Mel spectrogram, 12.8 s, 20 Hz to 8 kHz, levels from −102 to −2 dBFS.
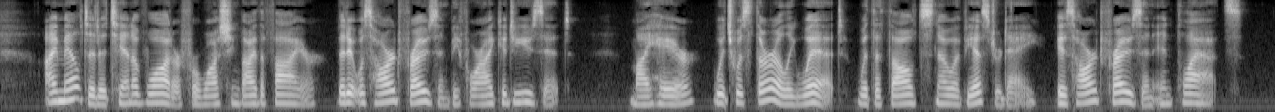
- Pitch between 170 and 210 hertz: Yes, high, 190 Hz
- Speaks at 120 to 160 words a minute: No, average, 180 wpm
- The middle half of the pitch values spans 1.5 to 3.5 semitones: Yes, average, 2.8 semitones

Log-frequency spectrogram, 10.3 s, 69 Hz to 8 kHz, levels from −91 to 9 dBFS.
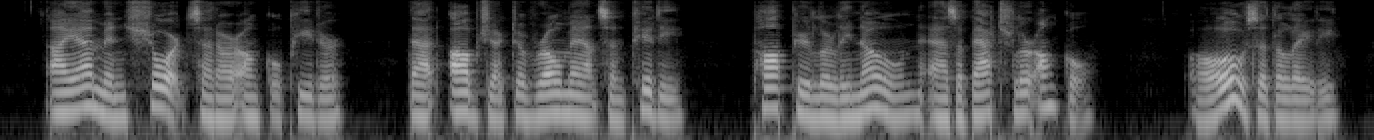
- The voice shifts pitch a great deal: No, average, 2.9 semitones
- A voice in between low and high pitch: Yes, medium, 155 Hz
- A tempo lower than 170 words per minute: Yes, average, 145 wpm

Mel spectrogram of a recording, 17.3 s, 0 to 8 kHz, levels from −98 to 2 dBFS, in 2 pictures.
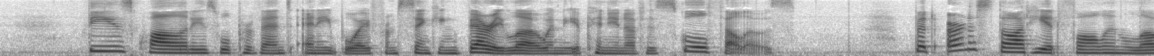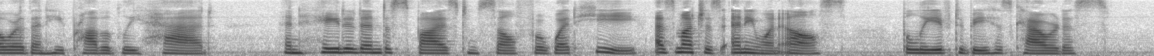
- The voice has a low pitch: No, medium, 170 Hz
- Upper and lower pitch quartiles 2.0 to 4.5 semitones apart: Yes, average, 3.6 semitones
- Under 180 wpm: Yes, average, 155 wpm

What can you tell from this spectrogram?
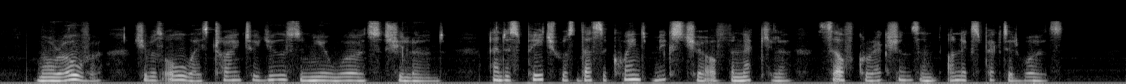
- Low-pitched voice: No, medium, 180 Hz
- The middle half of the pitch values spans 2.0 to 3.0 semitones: Yes, average, 2.7 semitones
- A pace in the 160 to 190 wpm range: No, average, 145 wpm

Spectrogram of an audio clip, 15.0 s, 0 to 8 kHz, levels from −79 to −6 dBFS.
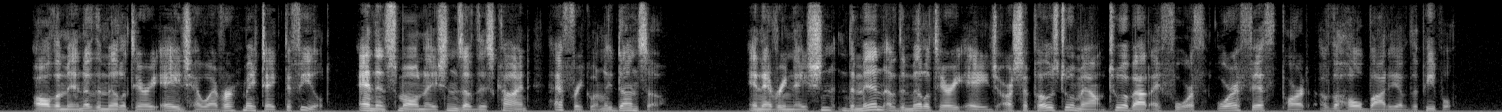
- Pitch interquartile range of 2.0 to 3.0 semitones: No, average, 4.0 semitones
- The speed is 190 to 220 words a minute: Yes, fast, 205 wpm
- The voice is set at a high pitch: No, low, 120 Hz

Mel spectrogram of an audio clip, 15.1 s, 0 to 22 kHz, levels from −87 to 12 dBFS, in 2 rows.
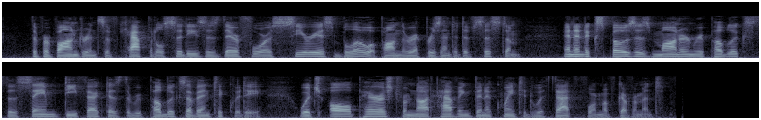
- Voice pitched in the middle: No, low, 110 Hz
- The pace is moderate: Yes, average, 160 wpm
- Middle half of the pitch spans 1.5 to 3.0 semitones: Yes, narrow, 2.5 semitones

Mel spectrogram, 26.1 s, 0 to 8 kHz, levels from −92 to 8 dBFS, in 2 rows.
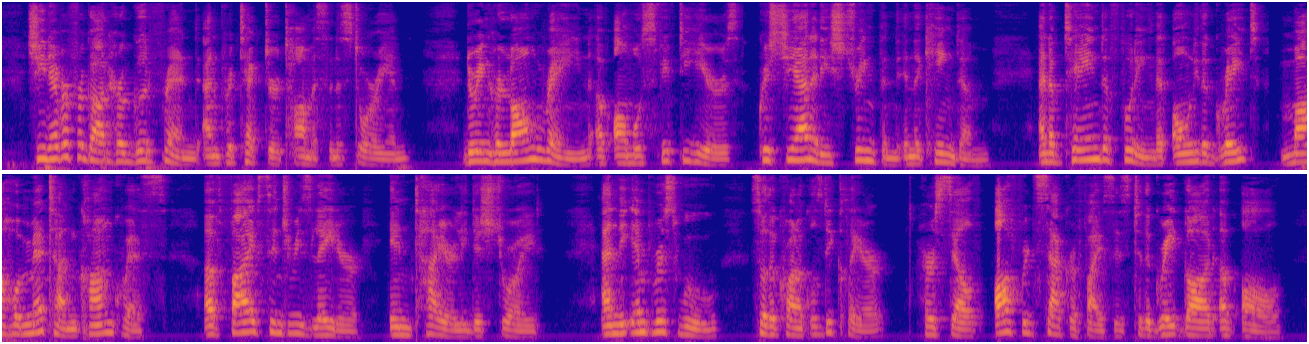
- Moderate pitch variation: No, wide, 6.3 semitones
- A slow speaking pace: Yes, slow, 130 wpm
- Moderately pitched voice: Yes, medium, 145 Hz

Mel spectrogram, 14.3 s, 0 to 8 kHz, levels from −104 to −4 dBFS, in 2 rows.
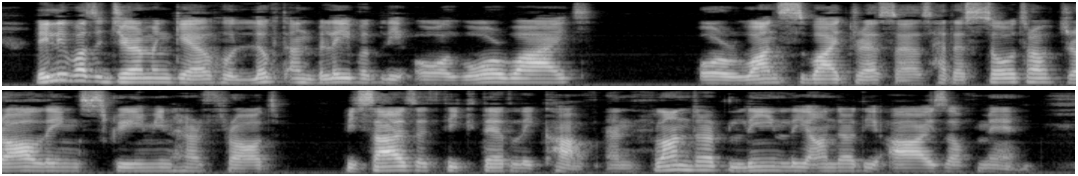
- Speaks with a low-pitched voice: Yes, low, 130 Hz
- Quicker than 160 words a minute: No, average, 155 wpm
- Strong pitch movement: No, average, 3.2 semitones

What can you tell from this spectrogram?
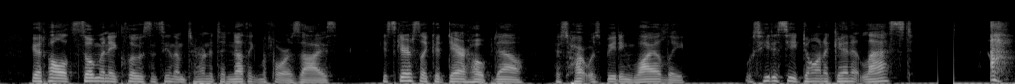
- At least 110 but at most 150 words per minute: No, average, 200 wpm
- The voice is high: No, low, 125 Hz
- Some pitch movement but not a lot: Yes, average, 3.6 semitones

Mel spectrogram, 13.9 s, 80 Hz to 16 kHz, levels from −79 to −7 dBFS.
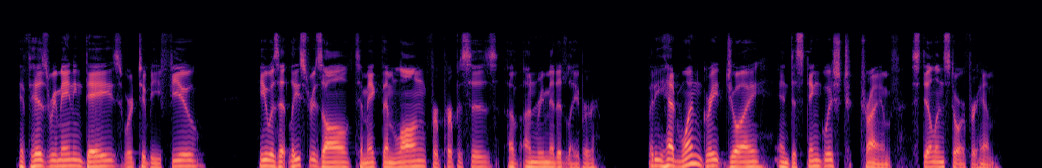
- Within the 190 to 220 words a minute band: No, average, 155 wpm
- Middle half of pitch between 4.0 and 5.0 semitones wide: No, average, 3.5 semitones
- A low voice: Yes, low, 110 Hz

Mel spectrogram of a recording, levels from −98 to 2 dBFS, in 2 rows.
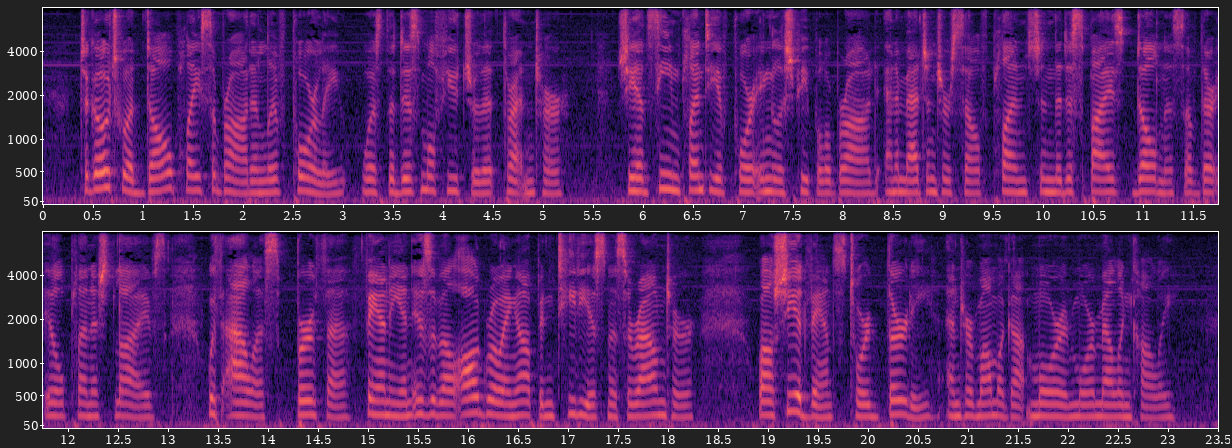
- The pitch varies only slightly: Yes, narrow, 2.1 semitones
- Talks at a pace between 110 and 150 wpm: No, average, 165 wpm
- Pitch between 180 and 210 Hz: Yes, high, 190 Hz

